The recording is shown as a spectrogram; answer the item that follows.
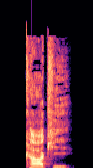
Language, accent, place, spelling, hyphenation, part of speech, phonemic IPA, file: German, Germany, Berlin, kaki, ka‧ki, adjective, /ˈkaːki/, De-kaki.ogg
- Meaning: khaki (color)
